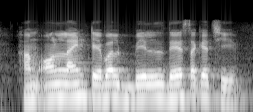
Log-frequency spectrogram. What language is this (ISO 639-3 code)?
mai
